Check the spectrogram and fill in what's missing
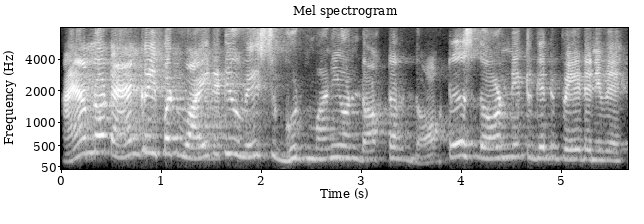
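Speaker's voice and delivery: high, strained protest; exasperated husband. Acted. Husband protests to tearful wife, high and exasperated. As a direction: insist you're not angry while clearly annoyed.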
